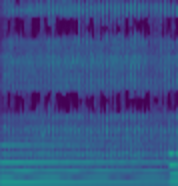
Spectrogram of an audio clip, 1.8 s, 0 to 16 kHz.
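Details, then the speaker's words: Westminster chime mantle clock (Kienzle, German), after lubricating the movement: clear bell-like chime notes ring and slowly fade, the next struck at about 1.7 seconds; it now chimes, but the notes are out of sequence. "so i think now we can say the clock is definitely upgraded it's now just about reached the status of eric and we all know what that means ready after three all right now it's but not necessarily in the right order but we'll call it progress for now"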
